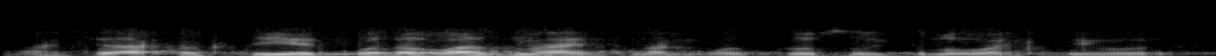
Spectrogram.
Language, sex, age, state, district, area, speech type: Kashmiri, male, 30-45, Jammu and Kashmir, Pulwama, rural, conversation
